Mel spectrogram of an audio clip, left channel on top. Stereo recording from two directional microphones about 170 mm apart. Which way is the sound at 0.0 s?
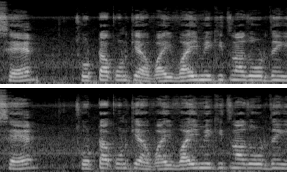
50° left (ahead or behind).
